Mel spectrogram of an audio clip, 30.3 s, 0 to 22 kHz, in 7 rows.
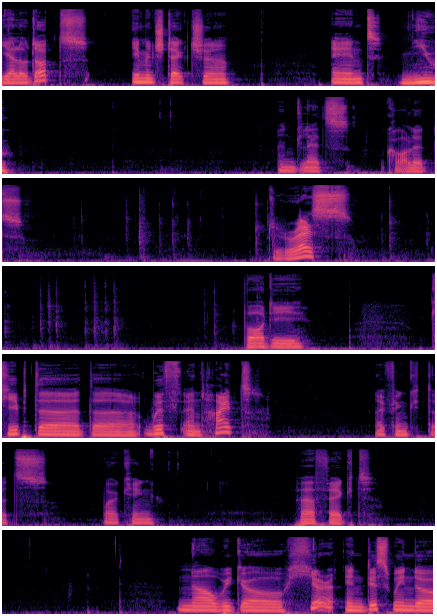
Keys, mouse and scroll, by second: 1.3-3.5 drag, 3.5 scroll down 5.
